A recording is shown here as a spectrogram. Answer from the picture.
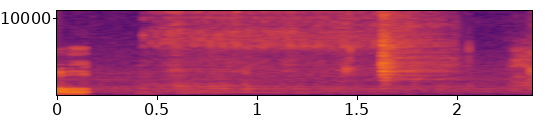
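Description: Faint electric whine from the Engwe L20 2.0 e-bike's hub motor as the throttle is pressed. It rises briefly in pitch, then falls slowly as the motor spins down.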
